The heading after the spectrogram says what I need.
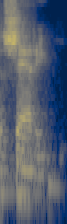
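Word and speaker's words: Chery: the Brazilian one is a shaty spelled like Cherry with one R um it's a it's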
